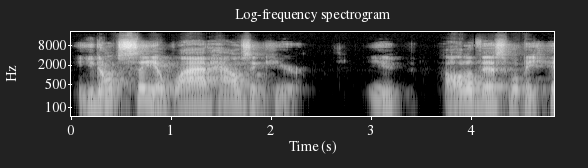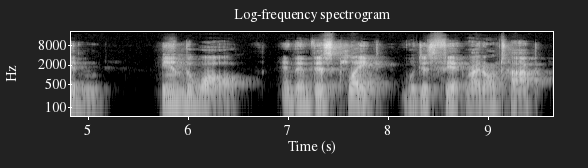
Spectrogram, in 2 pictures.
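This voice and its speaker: A man's voice: mid-range voice, sharp tone. A man giving an unscripted instructional presentation as a trainer, explaining things plainly.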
